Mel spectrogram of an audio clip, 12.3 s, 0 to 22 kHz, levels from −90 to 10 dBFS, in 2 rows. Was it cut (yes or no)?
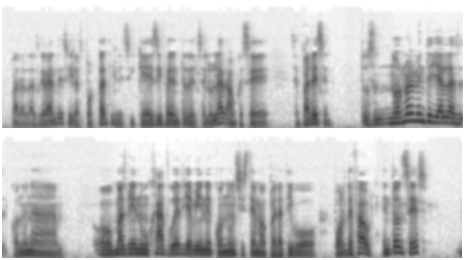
yes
